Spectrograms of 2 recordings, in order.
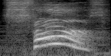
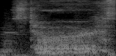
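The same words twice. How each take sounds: First: It is said in a put-on character voice. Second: It is said in a normal voice.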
